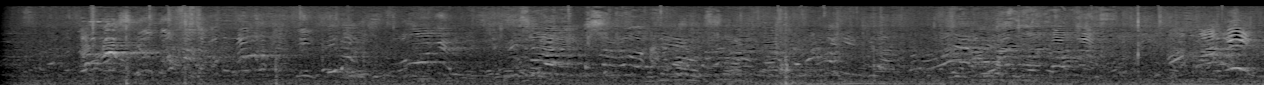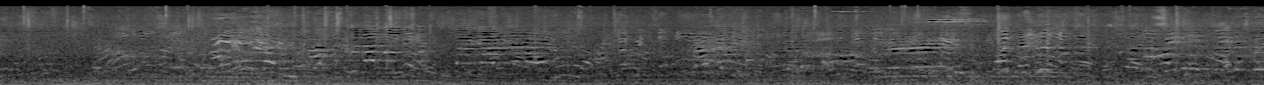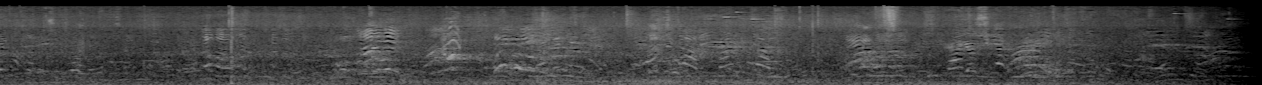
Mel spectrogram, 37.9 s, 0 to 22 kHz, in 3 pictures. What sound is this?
Children, playing on park
recorded in Turkey /ISTANBUL 2008 /
baran gulesen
